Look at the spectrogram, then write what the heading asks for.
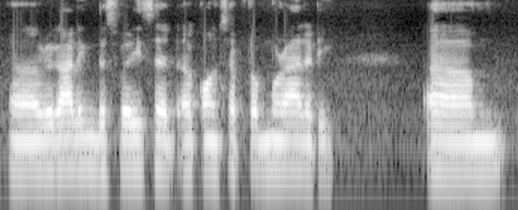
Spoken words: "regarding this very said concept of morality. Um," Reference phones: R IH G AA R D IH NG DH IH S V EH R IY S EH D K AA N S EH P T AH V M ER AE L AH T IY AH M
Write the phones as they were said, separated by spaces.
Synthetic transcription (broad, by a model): R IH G AA R D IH NG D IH S V EH R IY S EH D K AA N S EH P T AH V M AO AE L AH T IY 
